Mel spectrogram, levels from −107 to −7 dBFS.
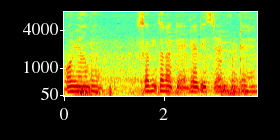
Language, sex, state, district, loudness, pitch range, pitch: Hindi, female, Madhya Pradesh, Dhar, -15 LUFS, 170-185 Hz, 175 Hz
